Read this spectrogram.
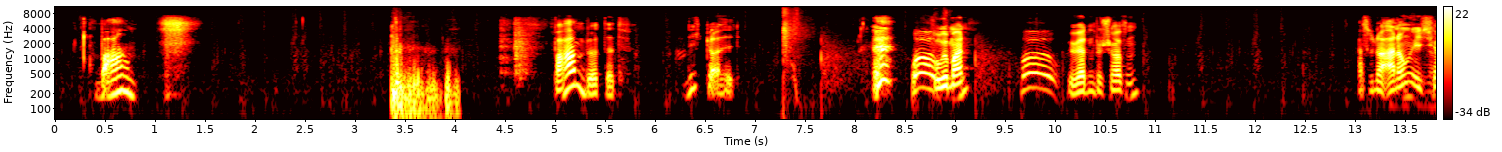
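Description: Footsteps crunch quickly over snow and dry grass.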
